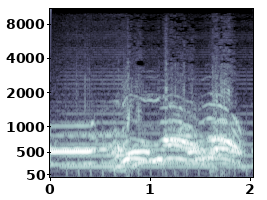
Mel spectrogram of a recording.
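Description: A group of men singing Albanian Lab polyphony, with a steady low drone held under the lead voices. The upper voices hold a long note, then about halfway through break into several overlapping, gliding, ornamented lines.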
